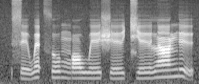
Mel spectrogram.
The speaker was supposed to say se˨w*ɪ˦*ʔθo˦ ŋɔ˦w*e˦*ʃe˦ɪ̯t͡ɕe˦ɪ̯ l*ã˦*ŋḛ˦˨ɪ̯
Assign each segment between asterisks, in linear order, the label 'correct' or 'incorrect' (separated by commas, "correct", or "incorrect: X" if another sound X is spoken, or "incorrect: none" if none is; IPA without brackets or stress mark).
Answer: incorrect: ɛ˦, correct, correct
